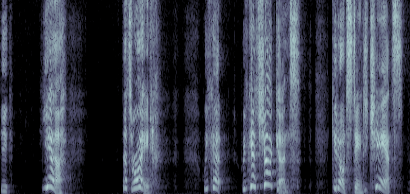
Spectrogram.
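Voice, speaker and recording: Nervous male guard, high and swooping, stammering false bravado for audio drama. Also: wildly swooping pitch, takes it slowly, a bit bright, exaggerated voice. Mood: scared bravado. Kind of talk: post-apocalyptic audio drama acting.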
